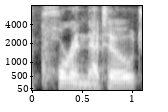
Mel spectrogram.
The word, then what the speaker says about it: Cornetto: I think the Cornetto trilogy, am I saying it right? – Yeah.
